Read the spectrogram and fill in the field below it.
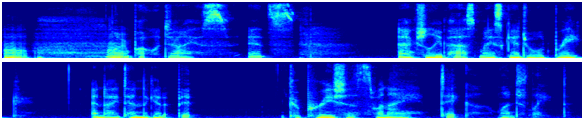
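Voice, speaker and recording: A woman voicing a sly, intimidating female vampire executive in a close, breathy ASMR whisper, polished and teasing. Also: mid-range voice, steady tone, takes it slowly, mellow. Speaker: ASMR performer.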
